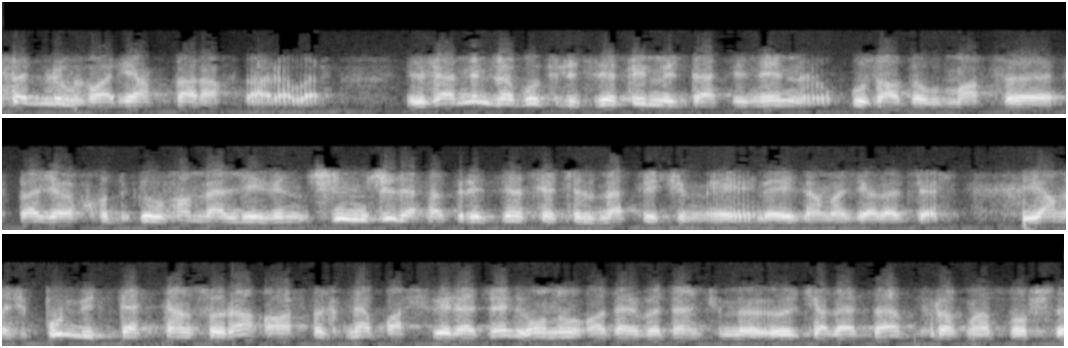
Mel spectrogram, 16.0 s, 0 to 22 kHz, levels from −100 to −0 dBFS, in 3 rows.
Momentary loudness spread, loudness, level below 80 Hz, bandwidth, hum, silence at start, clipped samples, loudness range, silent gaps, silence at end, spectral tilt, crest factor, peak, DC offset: 4 LU; -18 LUFS; -58 dBFS; 6.4 kHz; none; 0 s; under 0.1%; 1 LU; none; 0 s; -5 dB/octave; 14 dB; -4 dBFS; under 0.1%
